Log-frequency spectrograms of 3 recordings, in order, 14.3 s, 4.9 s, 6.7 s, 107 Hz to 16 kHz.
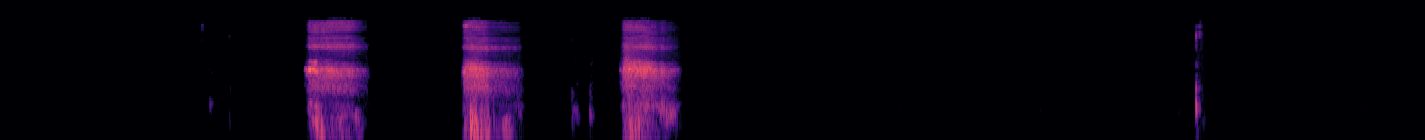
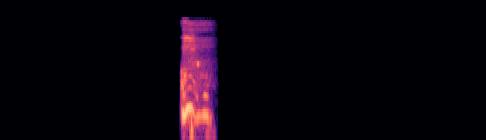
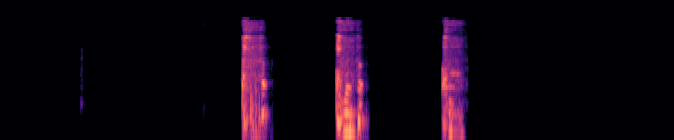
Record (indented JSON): {
  "exhalation_length": "14.3 s",
  "exhalation_amplitude": 4124,
  "exhalation_signal_mean_std_ratio": 0.23,
  "cough_length": "4.9 s",
  "cough_amplitude": 26718,
  "cough_signal_mean_std_ratio": 0.18,
  "three_cough_length": "6.7 s",
  "three_cough_amplitude": 22067,
  "three_cough_signal_mean_std_ratio": 0.21,
  "survey_phase": "beta (2021-08-13 to 2022-03-07)",
  "age": "65+",
  "gender": "Female",
  "wearing_mask": "No",
  "symptom_cough_any": true,
  "symptom_onset": "12 days",
  "smoker_status": "Never smoked",
  "respiratory_condition_asthma": false,
  "respiratory_condition_other": false,
  "recruitment_source": "REACT",
  "submission_delay": "2 days",
  "covid_test_result": "Positive",
  "covid_test_method": "RT-qPCR",
  "covid_ct_value": 20.0,
  "covid_ct_gene": "E gene",
  "influenza_a_test_result": "Negative",
  "influenza_b_test_result": "Negative"
}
